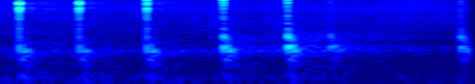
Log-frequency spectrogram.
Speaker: you hear a big change there and that's where the outer skin of the winged skin is no longer attached to the foam inner the only way to repair that is to remove the skin and replace it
